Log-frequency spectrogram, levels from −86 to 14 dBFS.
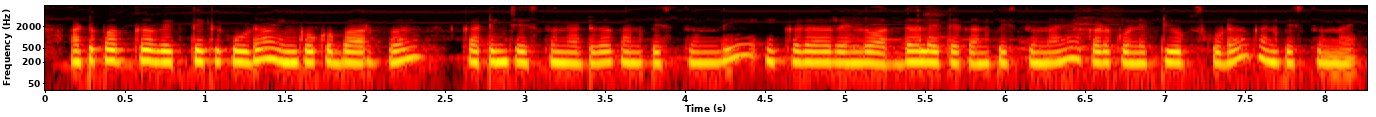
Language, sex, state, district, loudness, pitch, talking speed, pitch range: Telugu, female, Andhra Pradesh, Krishna, -23 LUFS, 200 Hz, 140 wpm, 195-215 Hz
